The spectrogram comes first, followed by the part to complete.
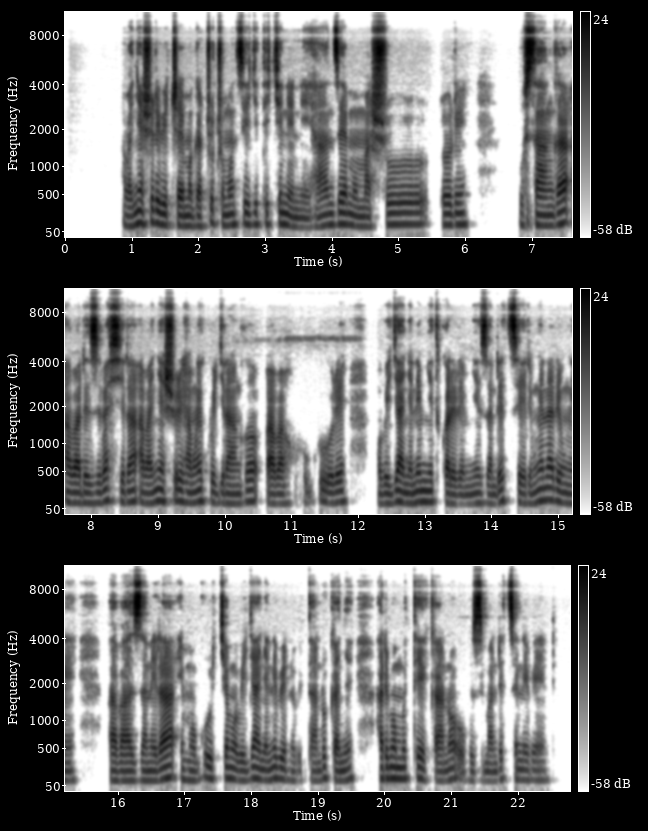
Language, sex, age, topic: Kinyarwanda, male, 36-49, education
